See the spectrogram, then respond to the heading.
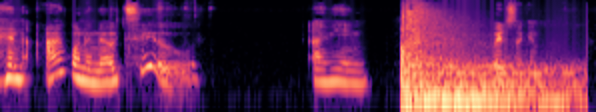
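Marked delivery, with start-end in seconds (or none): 4.0-5.9 sudden realization. Real, not acted. Sudden interrupting exclamation.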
